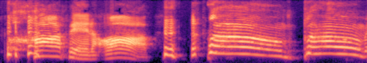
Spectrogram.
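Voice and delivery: excited kid mimicking explosions; imitated fireworks booms. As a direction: boom it out like fireworks overhead.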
